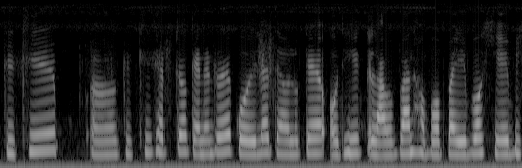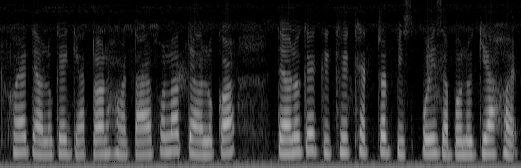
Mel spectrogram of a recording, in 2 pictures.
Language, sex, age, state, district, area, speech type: Assamese, female, 18-30, Assam, Lakhimpur, rural, spontaneous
